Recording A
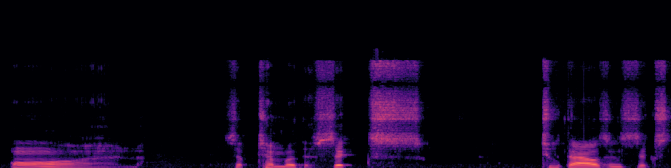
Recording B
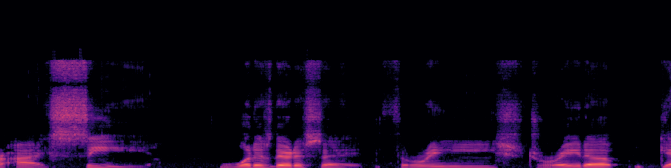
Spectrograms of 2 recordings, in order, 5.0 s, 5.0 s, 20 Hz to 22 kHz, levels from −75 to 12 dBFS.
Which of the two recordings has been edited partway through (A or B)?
B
